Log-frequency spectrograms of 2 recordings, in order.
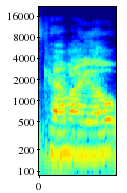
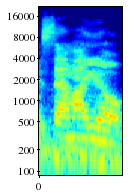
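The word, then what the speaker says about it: Camael: It's Camel or Samuel or Chamel, right? So, however you want to say it. Chadel is one of the more modern uh pronunciations of their name, but it could be kamiel like c a m ae l.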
